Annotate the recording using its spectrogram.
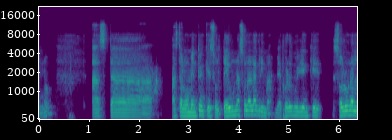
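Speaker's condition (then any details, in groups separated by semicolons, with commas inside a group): No condition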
